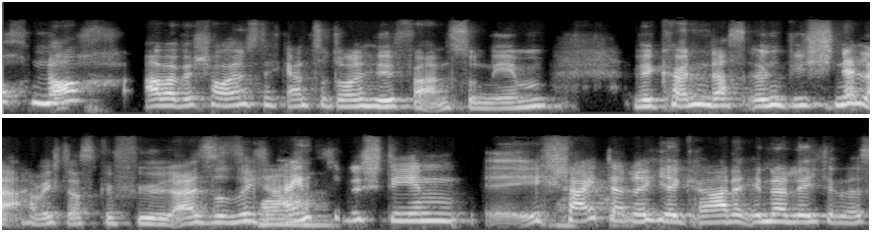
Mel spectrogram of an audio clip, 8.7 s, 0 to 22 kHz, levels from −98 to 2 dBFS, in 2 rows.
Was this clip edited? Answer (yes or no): no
